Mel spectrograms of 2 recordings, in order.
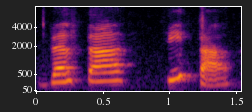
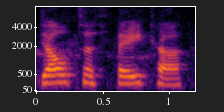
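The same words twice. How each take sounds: First: The name is pronounced in its original manner. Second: The name is pronounced in an English manner. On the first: The speaker calls it right. "the proper way" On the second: The speaker calls it wrong. "I'm going to say it the English way"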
